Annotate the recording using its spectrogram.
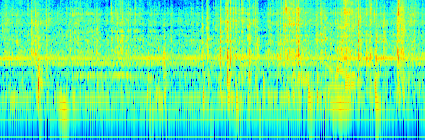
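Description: Electric juicer running with a steady motor hum, crushing produce with scattered cracks and clicks.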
